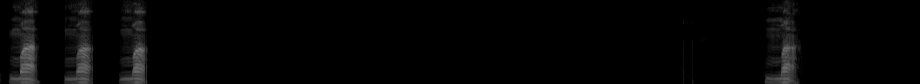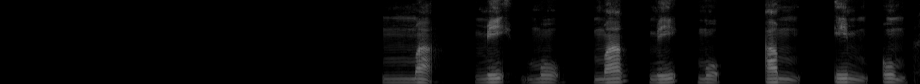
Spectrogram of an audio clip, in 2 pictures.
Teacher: Both lips come close completely. Sound flows through the nose. যে ঠোঁট লেগে যায়, কিন্তু বায়ের ক্ষেত্রে আমরা দেখছি, বায়ের ক্ষেত্রে আওয়াজটা ঠোঁট দিয়ে বের হয়, কিন্তু মিমের ক্ষেত্রে আওয়াজটা আসলে বের হয় নাক দিয়ে। · ইনিশিয়ালি নাক দিয়ে বের হয়, তারপর ঠোঁট খুলে মা, মা, মা, মা।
